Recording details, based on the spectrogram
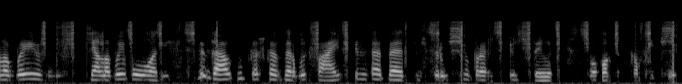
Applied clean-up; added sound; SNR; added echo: neural diffusion model UNIVERSE++.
